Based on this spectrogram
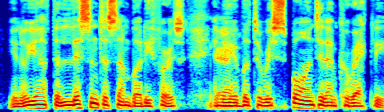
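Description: A man's very deep, low voice in a Bahamian accent, very fast pace, ordinary pitch variation, dry, close sound with no echo. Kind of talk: casual interview chat.

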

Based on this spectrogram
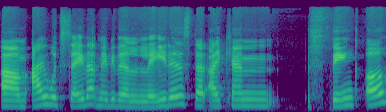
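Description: A woman talks at a fairly slow pace with a Spanish accent. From Puerto Rico. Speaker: city council member. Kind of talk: panel discussion. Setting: studio.

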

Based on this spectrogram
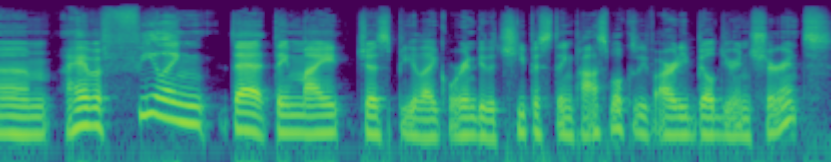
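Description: A man's unremarkable speaking voice at a medium pitch, fairly quick in pace with hardly any pauses and ordinary pitch variation. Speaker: podcast host and storyteller. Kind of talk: casual chat with storytelling.

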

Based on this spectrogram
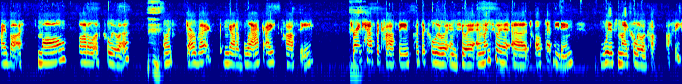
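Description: A woman's fairly high-pitched voice, an ordinary speaking voice, with ordinary pitch variation at a fairly slow pace. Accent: American. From Massachusetts. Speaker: recovering alcoholic, nursing student. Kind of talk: personal testimony interview.

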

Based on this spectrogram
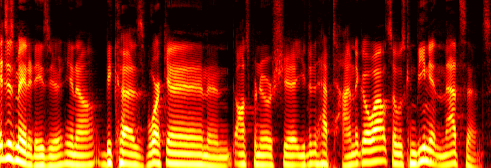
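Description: A man in a normal speaking voice talks at a medium pitch and a fairly quick pace, with ordinary pitch variation and hardly any pauses. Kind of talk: casual chat.

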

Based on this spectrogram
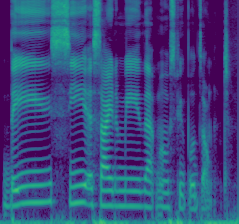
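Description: A woman's voice carries audible room echo. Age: 20s. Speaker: podcast host and horse barn owner. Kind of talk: solo motivational monologue. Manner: casual, frequent laughter.

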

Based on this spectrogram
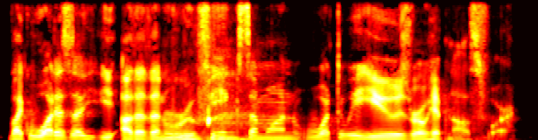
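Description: A man's medium-pitched voice with very wide pitch swings, a fairly slow pace, and hardly any pauses. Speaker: podcast co-host. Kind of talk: casual chat.

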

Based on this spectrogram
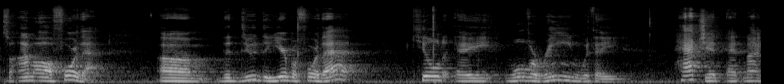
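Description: Against noticeable background noise, a man speaks at a fairly high pitch and a fairly slow pace with ordinary pitch variation. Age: 40s. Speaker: hunting podcast host. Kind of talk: casual chat.

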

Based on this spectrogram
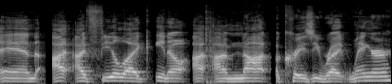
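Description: It is an ordinary speaking voice at a fairly slow pace. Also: man, very clean recording, silent background. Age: 50s. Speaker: podcast host, music school owner. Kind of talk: solo rant. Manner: casual, with fillers.

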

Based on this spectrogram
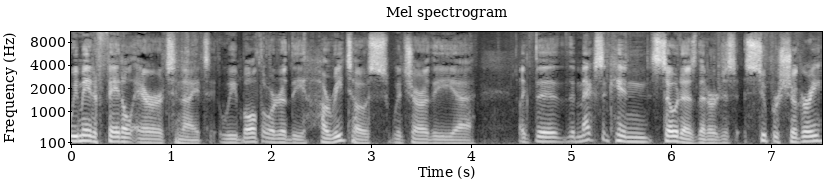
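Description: A man with a plain, everyday voice speaks at a fairly quick pace in a medium pitch with lively intonation, on a very clean recording with a silent background. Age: 40s. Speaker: podcast host. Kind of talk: casual interview. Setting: parked car.

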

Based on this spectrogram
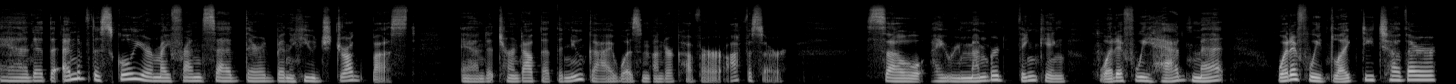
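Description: In a very clean recording with a silent background and a dry, close sound with no echo, a woman with an American accent speaks at a moderate pace, her very deep, low pitch showing ordinary variation. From Michigan's Upper Peninsula, Ojibwe community. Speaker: author. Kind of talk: interview. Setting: studio.

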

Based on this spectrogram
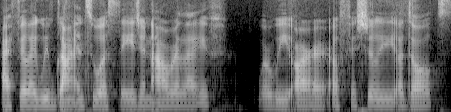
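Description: This is a woman's voice. Her pitch is fairly low. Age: 20s. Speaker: podcast co-host. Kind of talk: casual chat.

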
